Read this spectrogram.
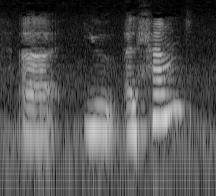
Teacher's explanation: It's a moon letter actually, and so the lam will become a moon letter. It will be pronounced and not dropped from reading.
